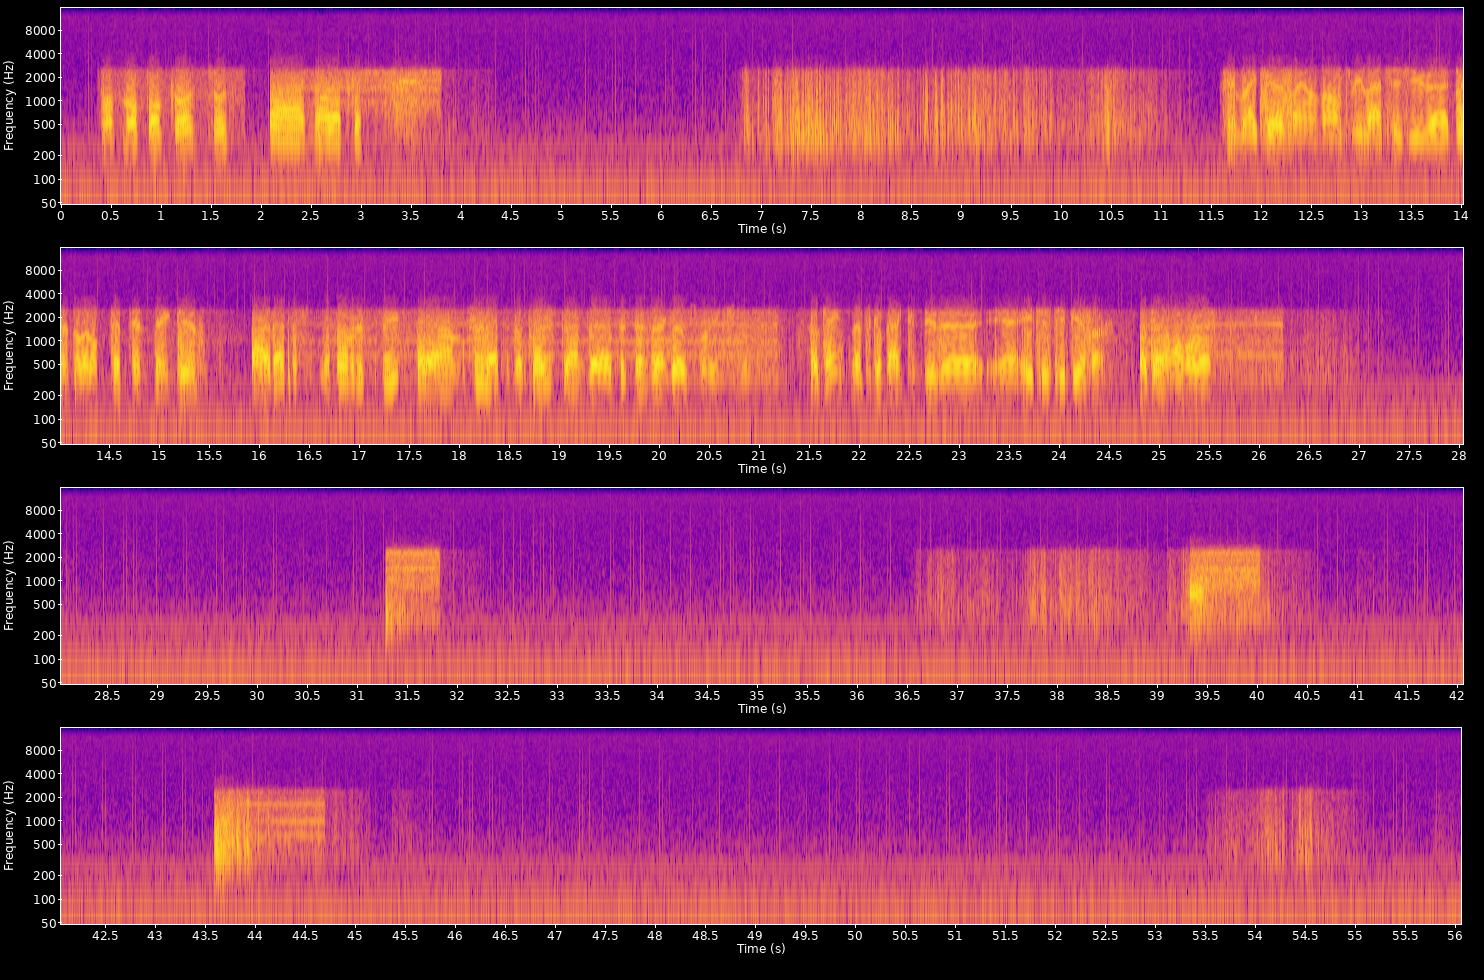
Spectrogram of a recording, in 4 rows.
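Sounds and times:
low steady radio hiss: 0:00.0 - 0:56.0
voices over radio link: 0:00.4 - 0:03.9, 0:06.8 - 0:27.0, 0:37.7 - 0:40.6, 0:43.6 - 0:45.1
short bursts of radio noise: 0:00.4 - 0:04.3, 0:06.7 - 0:27.2, 0:31.3 - 0:32.3, 0:36.6 - 0:40.7, 0:43.6 - 0:45.8, 0:53.4 - 0:56.0.

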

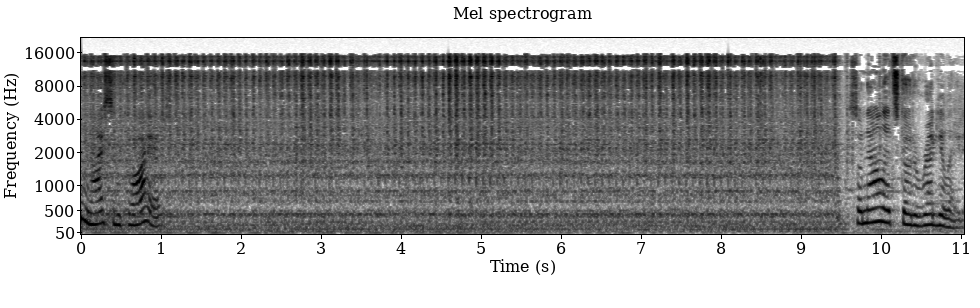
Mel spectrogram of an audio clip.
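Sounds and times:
quilting machine stitching: 0:00.0 - 0:10.2.

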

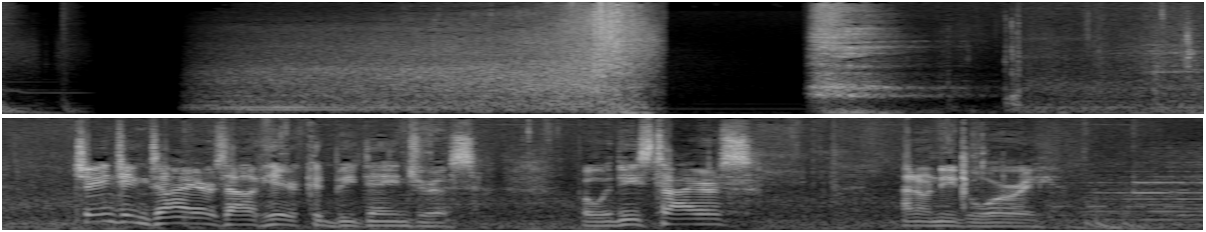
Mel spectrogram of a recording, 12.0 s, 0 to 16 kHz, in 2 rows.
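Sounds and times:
car approaching: 0:00.9 - 0:03.0, 0:04.4 - 0:09.1.

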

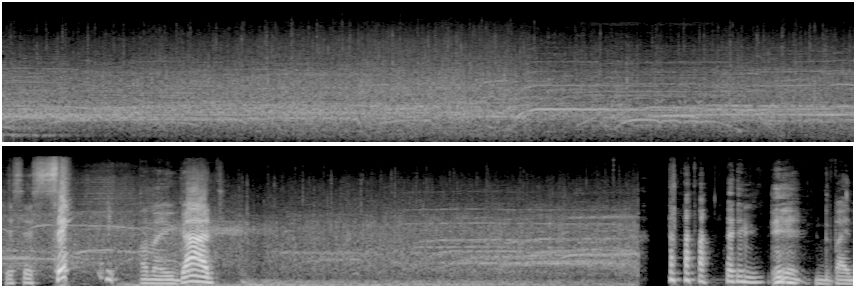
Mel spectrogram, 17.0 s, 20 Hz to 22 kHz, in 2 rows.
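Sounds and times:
crowd applauding: 0:00.0 - 0:15.0.

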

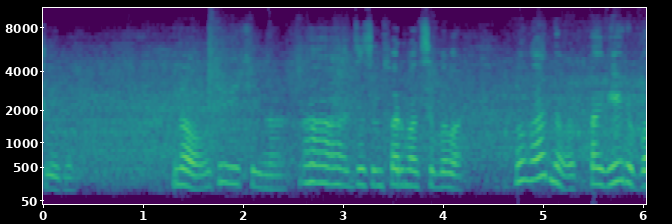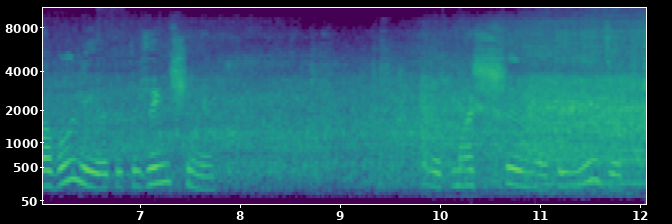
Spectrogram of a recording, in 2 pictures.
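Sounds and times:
truck passing close by: 0:04.6 - 0:12.0.

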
